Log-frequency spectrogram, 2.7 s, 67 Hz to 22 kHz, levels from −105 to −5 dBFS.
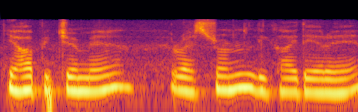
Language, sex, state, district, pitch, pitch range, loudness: Hindi, female, Arunachal Pradesh, Lower Dibang Valley, 205 Hz, 195-225 Hz, -15 LUFS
